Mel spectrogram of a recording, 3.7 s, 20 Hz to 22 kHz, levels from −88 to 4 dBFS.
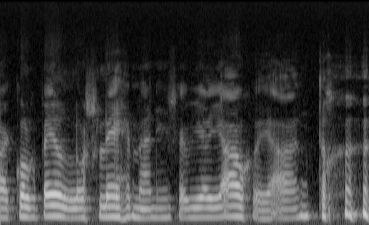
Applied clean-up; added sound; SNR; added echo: none; none; none; none.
